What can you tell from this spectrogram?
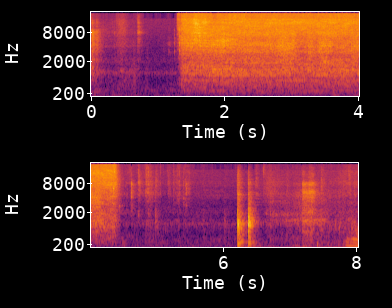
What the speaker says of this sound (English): Let me try getting a little bit of contact cleaner in there.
